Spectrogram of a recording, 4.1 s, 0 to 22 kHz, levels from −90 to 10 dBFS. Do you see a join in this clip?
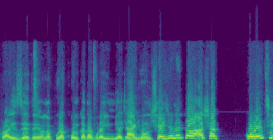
no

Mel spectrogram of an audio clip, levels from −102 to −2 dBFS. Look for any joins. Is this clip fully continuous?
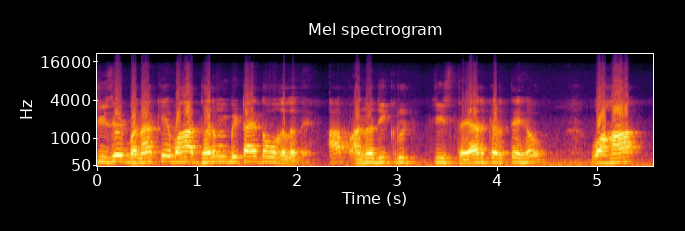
no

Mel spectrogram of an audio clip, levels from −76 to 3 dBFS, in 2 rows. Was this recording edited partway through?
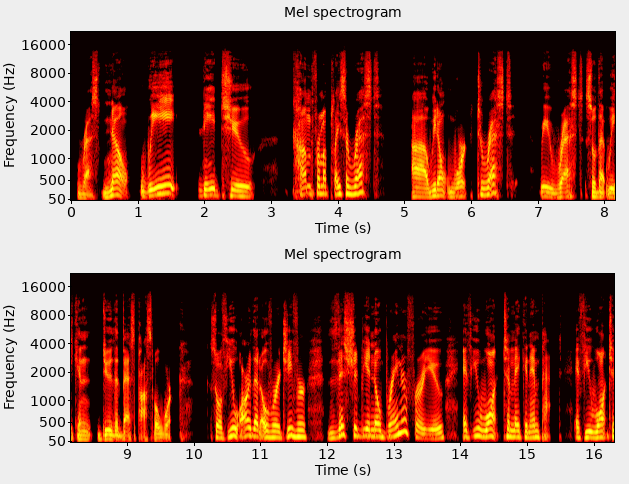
yes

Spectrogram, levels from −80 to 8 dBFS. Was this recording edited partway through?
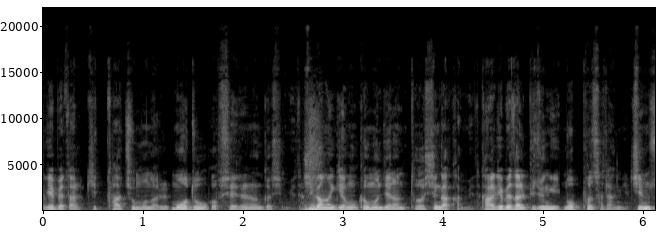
yes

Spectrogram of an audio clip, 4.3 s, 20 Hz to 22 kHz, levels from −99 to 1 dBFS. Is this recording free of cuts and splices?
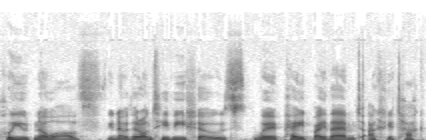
yes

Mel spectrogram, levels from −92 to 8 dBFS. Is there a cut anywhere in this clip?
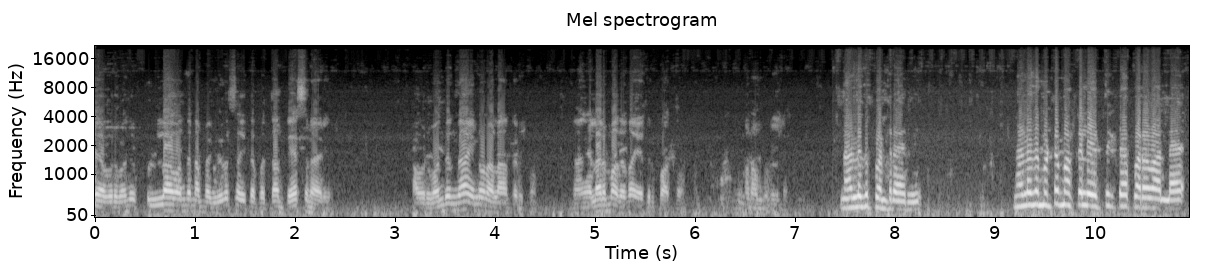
yes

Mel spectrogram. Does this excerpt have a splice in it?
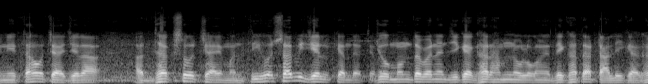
yes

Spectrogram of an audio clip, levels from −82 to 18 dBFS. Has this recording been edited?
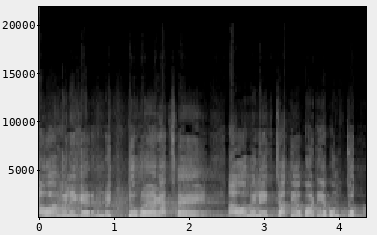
no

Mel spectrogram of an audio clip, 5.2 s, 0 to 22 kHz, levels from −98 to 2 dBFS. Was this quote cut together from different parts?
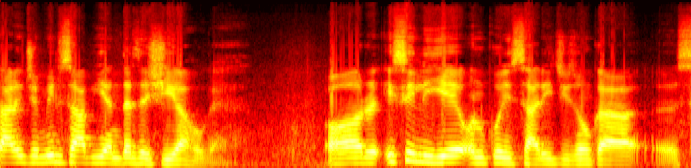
no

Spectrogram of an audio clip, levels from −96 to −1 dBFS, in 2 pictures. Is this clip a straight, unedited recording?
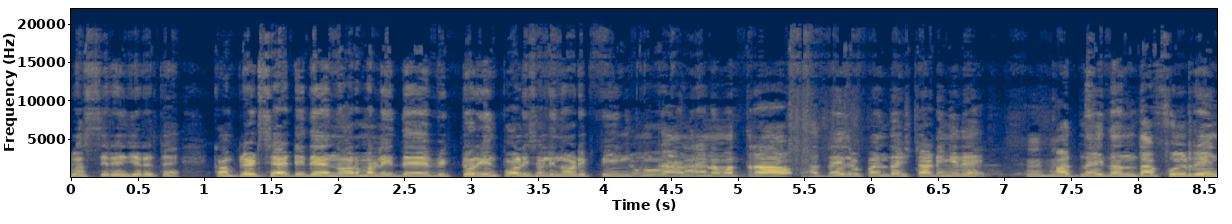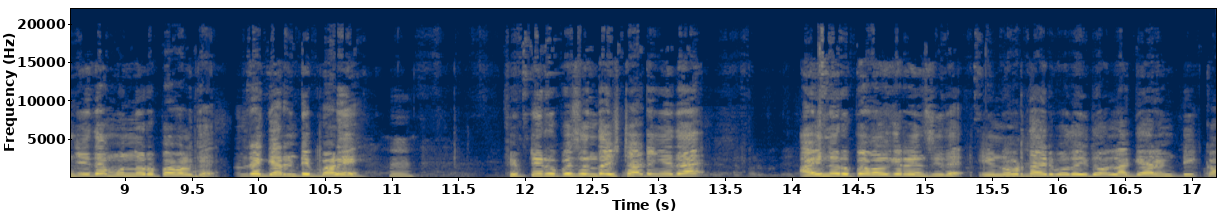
no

